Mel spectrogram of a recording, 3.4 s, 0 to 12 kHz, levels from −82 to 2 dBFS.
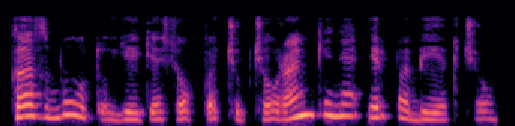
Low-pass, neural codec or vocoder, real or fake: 7.2 kHz; codec, 16 kHz, 8 kbps, FreqCodec, smaller model; fake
